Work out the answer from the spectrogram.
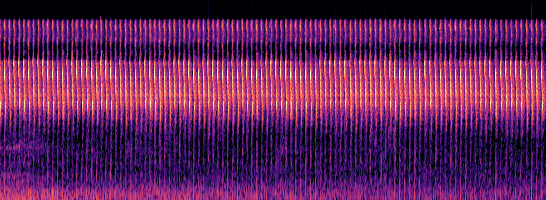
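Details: A hill prinia, recorded as a master song for training other birds, sings a long, unbroken run of rapid, high, sharp notes, about three or four a second, clear and steady with no other sounds.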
